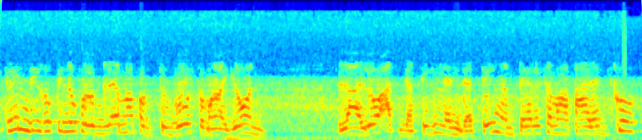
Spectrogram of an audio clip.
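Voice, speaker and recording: A woman's voice: mid-range voice, lively intonation, moderate pace, background noise, close to an everyday voice. An actress playing a money-hungry, insecure middle-aged mother who defends her schemes in a Filipino radio drama. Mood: breezy, confident. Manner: self-justifying, dramatic. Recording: thin phone-like sound, loud music behind.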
